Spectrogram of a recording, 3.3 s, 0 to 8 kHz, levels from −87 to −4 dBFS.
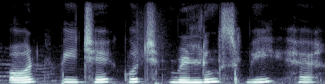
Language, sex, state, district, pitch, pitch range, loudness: Hindi, female, Bihar, Patna, 225 Hz, 220-245 Hz, -15 LUFS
